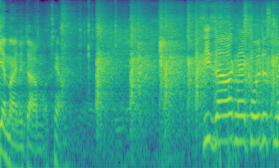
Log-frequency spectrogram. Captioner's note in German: Beifall bei der SPD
